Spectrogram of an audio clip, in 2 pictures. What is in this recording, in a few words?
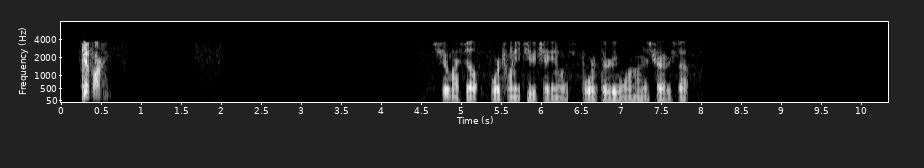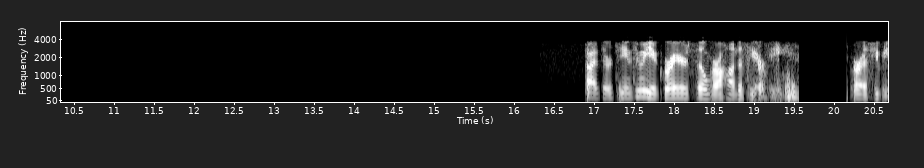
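Police Southeast District Dispatch; Raleigh; wake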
